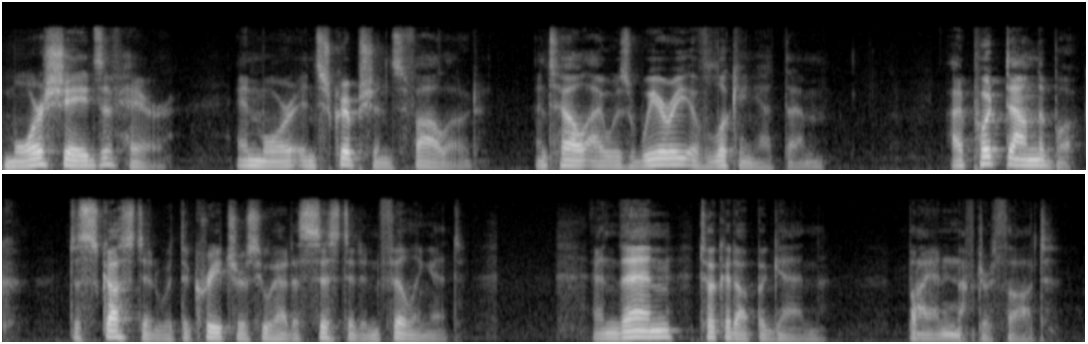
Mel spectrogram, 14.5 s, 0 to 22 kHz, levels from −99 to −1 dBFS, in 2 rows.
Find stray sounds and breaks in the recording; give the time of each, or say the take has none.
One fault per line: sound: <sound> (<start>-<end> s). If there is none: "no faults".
no faults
